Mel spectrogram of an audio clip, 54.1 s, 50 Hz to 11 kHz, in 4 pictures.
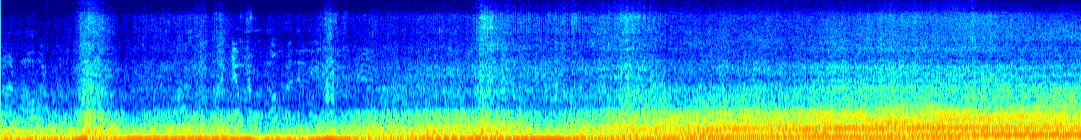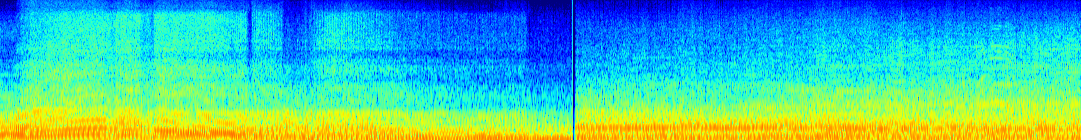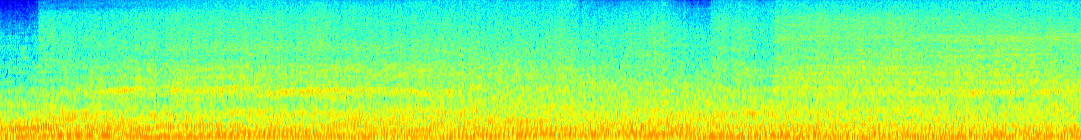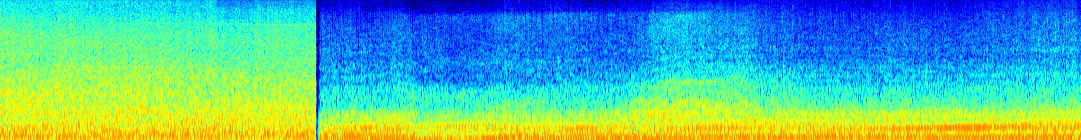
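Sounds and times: car engine accelerating: 0.0 - 54.0
second car engine: 0.0 - 54.0
wind noise: 20.0 - 54.0.

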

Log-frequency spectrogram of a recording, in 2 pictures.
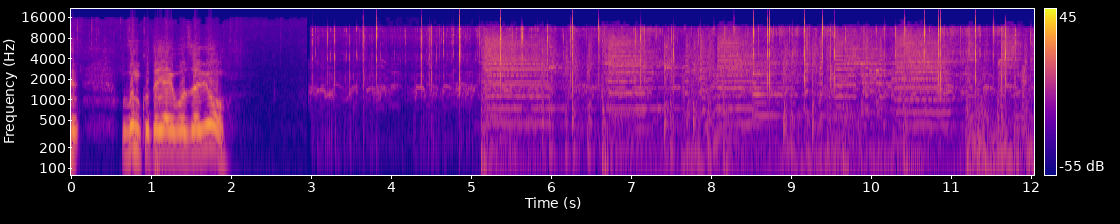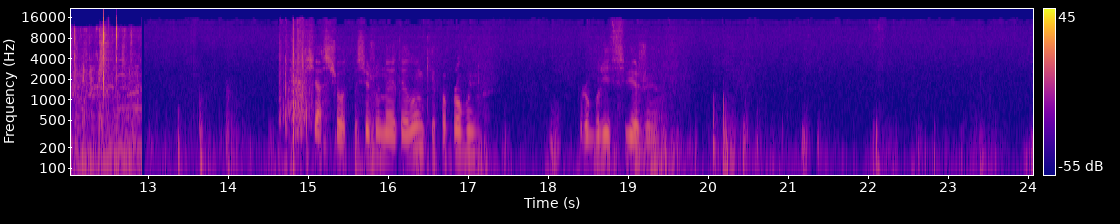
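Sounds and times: geese honking: 3.0 - 13.0
background music: 5.1 - 13.0.

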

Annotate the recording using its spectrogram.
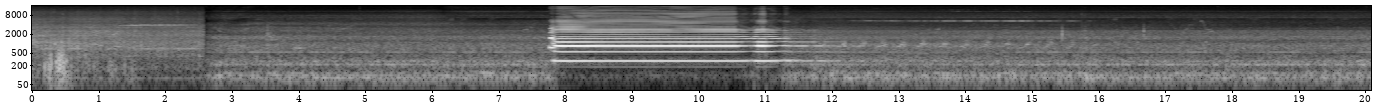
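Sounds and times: train rumbling: 0.0 - 20.0
train horn blast: 7.8 - 12.4.

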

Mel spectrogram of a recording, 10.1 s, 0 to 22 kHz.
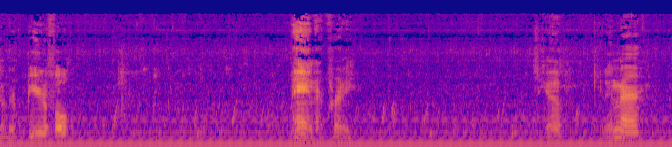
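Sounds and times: aquarium hum: 0.0 - 10.0
water trickling: 0.0 - 10.0.

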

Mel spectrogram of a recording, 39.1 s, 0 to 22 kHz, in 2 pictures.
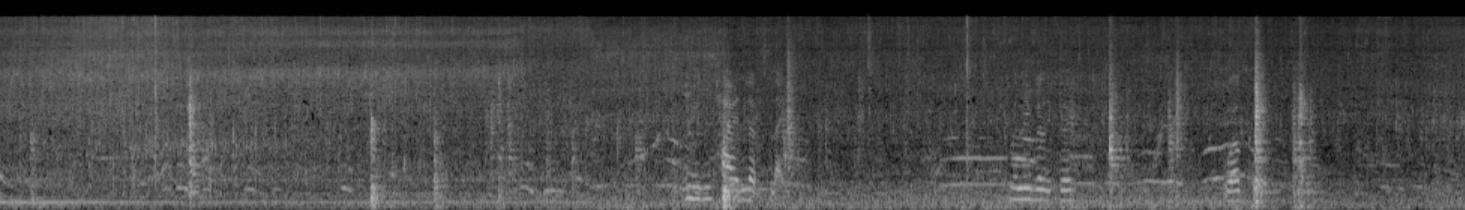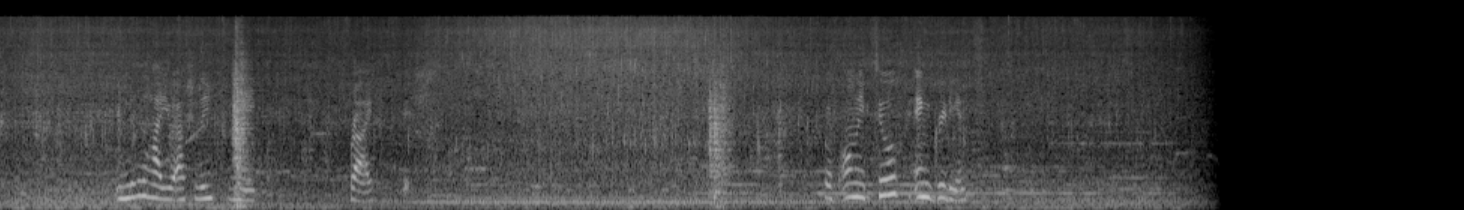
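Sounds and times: hot oil sizzling in a frying pan: 0.0 - 35.8.

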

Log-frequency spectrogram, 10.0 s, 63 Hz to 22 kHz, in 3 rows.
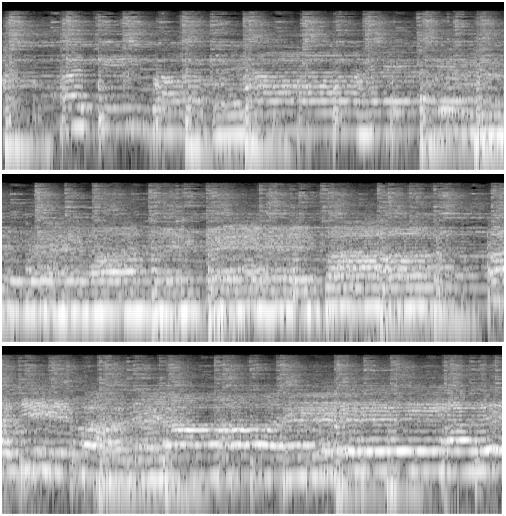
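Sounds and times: harmonium chords: 0.0 - 10.0
group chanting: 3.6 - 10.0.

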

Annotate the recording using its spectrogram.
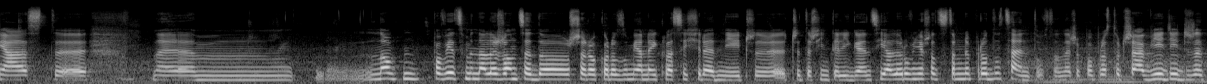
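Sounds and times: short breath in: 0.9 - 1.4.

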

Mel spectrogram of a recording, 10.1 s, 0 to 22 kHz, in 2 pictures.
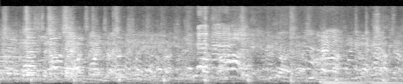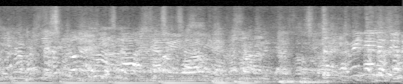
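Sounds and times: banjo: 0.0 - 10.0
voices in the room: 0.0 - 10.0
deep sustained low bass: 4.0 - 9.1
double bass: 4.0 - 9.3.

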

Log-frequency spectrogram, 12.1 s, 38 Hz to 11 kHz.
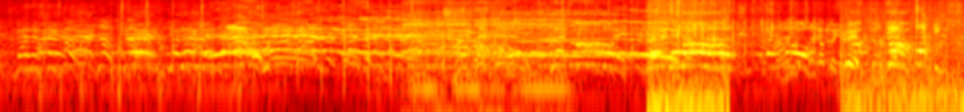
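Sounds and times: men shouting over one another: 2.2 - 9.2.

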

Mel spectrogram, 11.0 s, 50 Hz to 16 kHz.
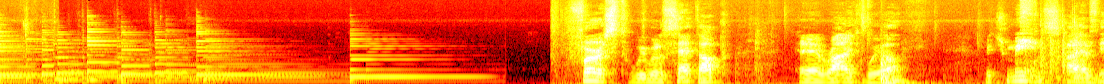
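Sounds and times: acoustic guitar strummed chords: 0.0 - 5.1.

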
